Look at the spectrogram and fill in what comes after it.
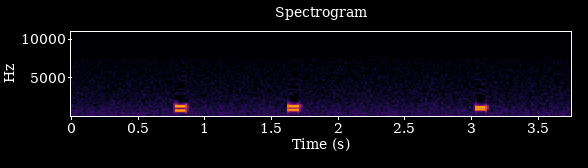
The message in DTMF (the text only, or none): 5 8 *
